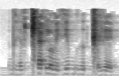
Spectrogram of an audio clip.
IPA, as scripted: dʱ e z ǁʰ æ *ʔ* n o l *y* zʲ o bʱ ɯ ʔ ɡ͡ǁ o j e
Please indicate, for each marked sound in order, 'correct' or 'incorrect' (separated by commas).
correct, correct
